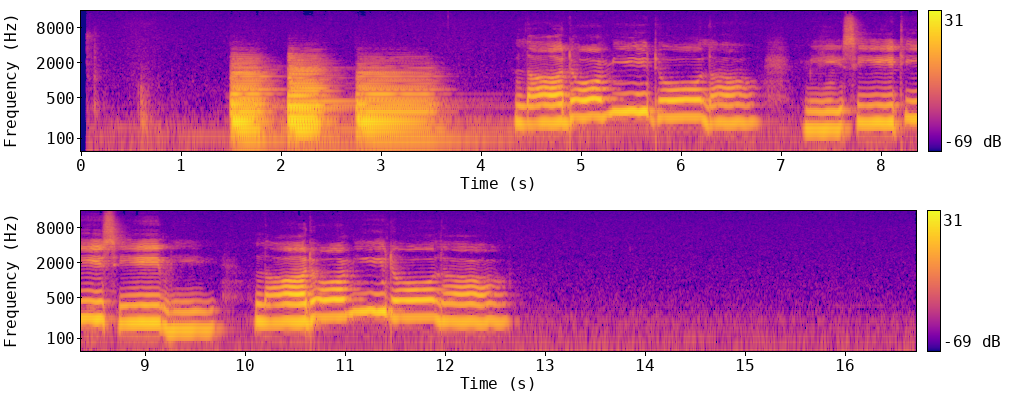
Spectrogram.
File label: i-V-i Arpeggiated Progression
